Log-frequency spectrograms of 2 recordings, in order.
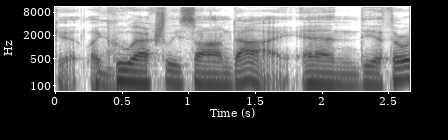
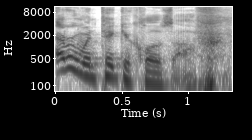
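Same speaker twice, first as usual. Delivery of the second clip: put-on tough-guy voice, a touch higher pitched; 7 semitones higher than usual. Retelling a film scene, imitating Marty as a tough guy. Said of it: "kind of having this tough guy persona".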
